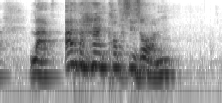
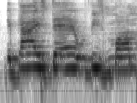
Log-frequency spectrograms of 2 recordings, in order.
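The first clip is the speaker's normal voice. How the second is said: ordinary talk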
